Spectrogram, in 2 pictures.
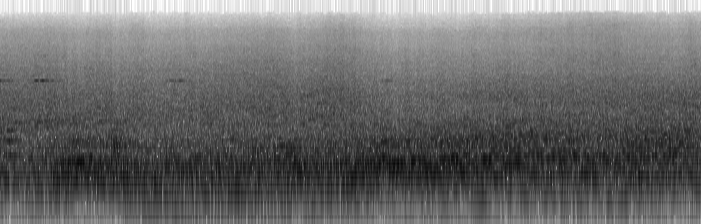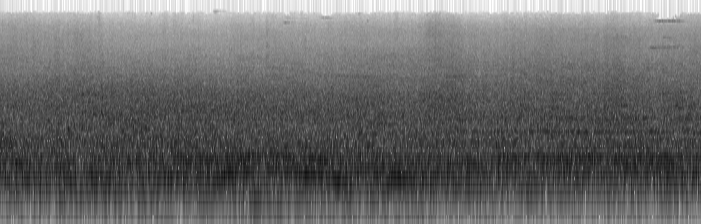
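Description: Steady city road traffic: a continuous mix of vehicle engines and tyres, with engine notes rising and falling as vehicles pass.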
